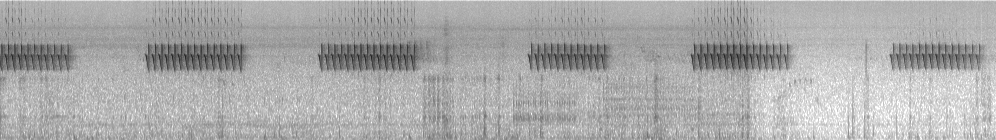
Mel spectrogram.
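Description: bird, bird song

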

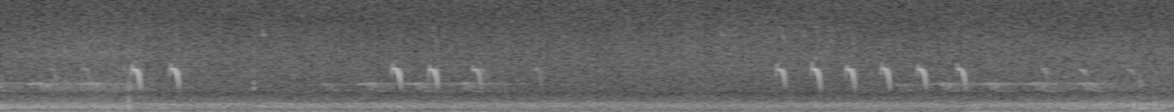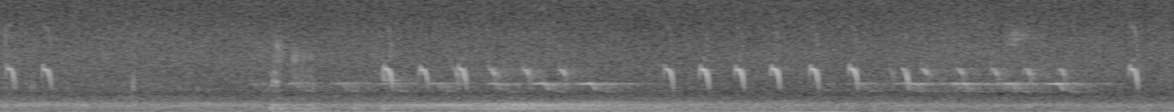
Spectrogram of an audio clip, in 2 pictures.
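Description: bird, wild birds calling

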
